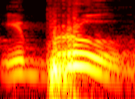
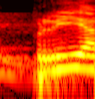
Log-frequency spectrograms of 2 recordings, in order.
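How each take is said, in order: First: It begins with 'i' and ends in 'oo'. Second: It begins with 'e' and ends in 'ee'. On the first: This is the English pronunciation of the name. "English ప్రొనౌన్సియేషన్లో ఇబ్రూ అంటారు" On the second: This is the Telugu form of the name. "తెలుగులో ఎబ్రీ అంటారు"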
